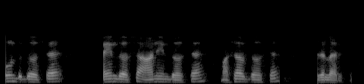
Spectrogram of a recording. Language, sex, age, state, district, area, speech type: Tamil, male, 45-60, Tamil Nadu, Tenkasi, urban, conversation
